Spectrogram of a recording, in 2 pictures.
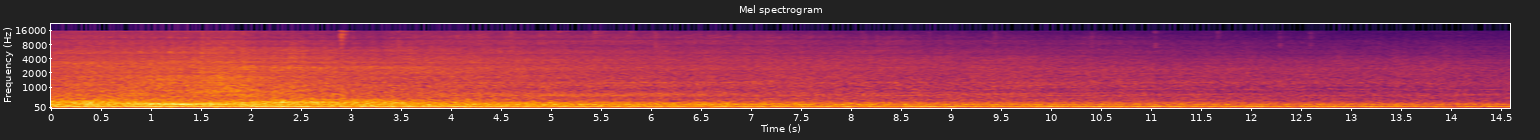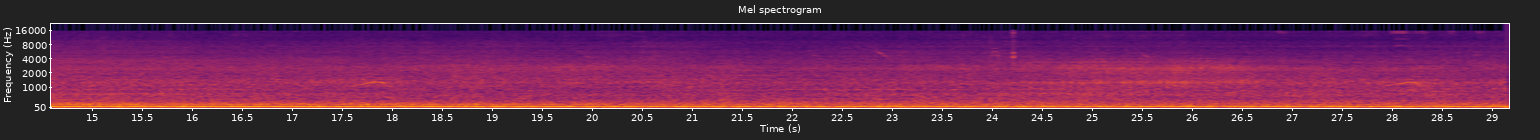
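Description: Diesel passenger train departing: the engine and wheel-on-rail noise are loudest as the last car passes close at the start, then fade steadily as the train pulls away, leaving a low rumble.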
